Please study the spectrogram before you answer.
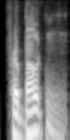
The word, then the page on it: verboten: American English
